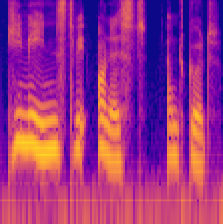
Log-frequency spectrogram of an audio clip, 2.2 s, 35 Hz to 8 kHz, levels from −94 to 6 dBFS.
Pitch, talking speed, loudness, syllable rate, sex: 200 Hz, 190 wpm, -15 LUFS, 4.5 syllables/s, female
